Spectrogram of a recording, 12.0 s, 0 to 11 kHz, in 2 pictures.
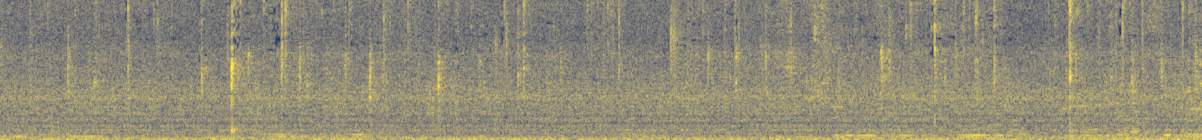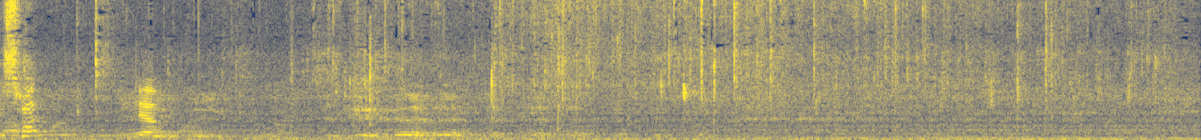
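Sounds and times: hot oil sizzling and crackling: 0.0s - 12.0s.

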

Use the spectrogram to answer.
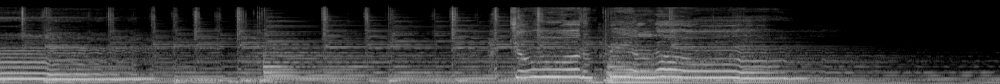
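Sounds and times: soft instrumental backing: 0.0s - 10.0s
man singing wordless note: 5.0s - 8.5s.

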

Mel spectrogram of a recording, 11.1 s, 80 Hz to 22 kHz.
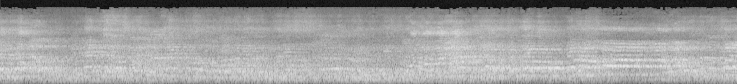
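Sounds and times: crowd talking and shouting: 0.0s - 11.0s.

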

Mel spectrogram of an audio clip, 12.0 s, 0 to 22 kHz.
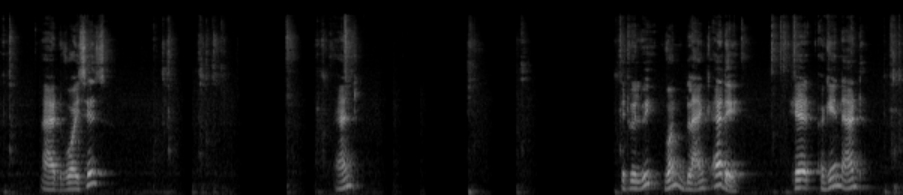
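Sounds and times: computer keyboard typing: 2.0s - 3.1s, 10.3s - 10.6s, 11.8s - 12.0s.

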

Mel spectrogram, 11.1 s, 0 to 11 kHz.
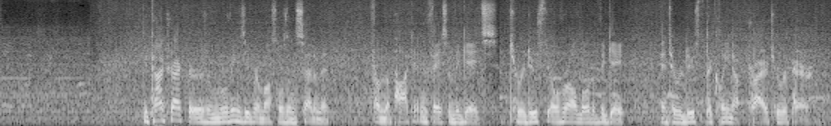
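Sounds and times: faint hum: 0.0s - 11.0s
water: 0.0s - 11.0s
wind: 0.0s - 11.0s.

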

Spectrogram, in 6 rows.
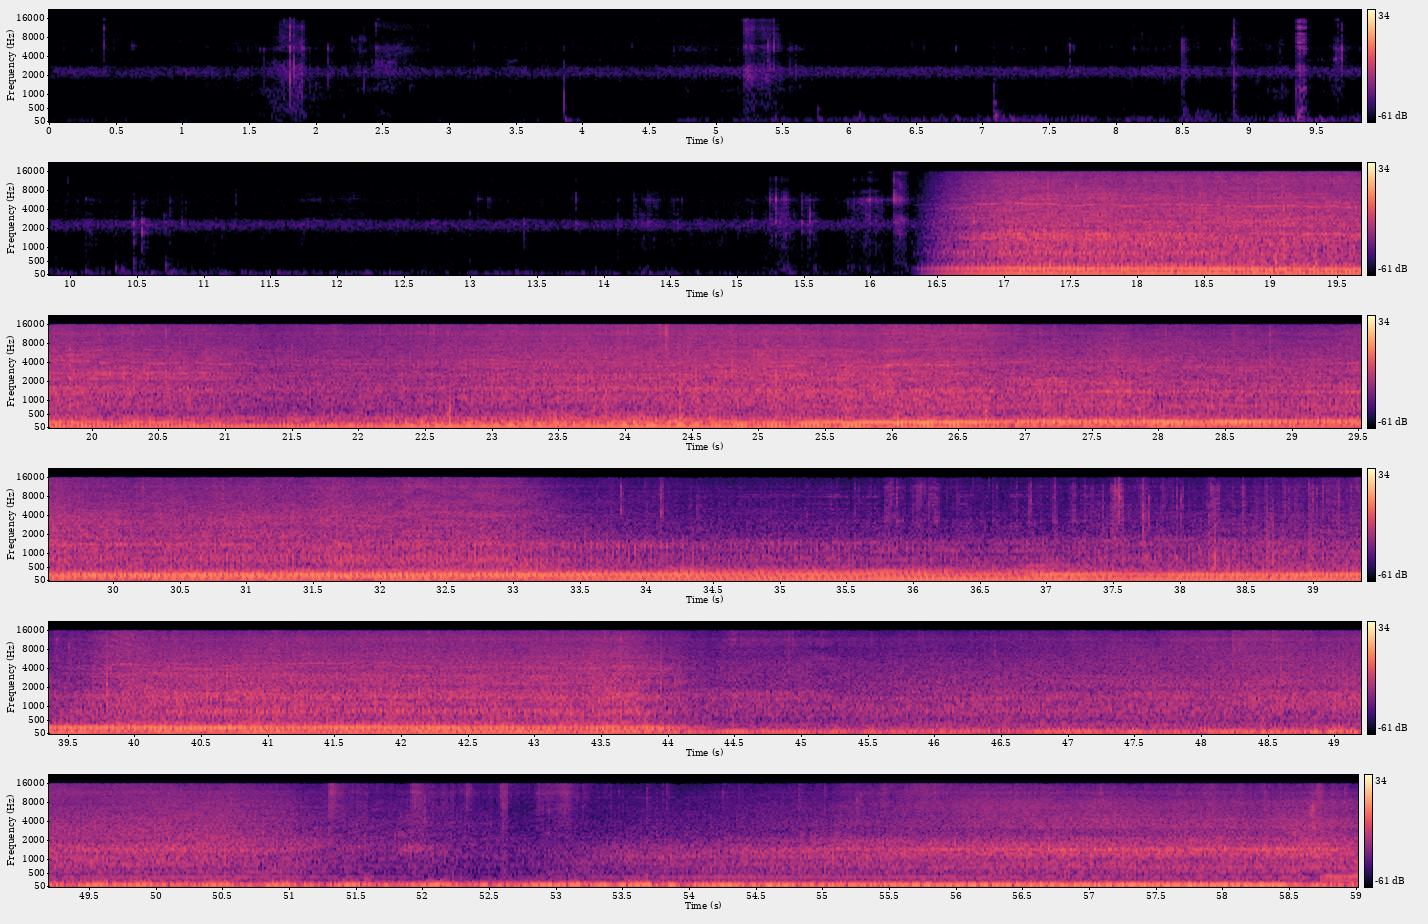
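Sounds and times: atv engine running: 16.4s - 59.0s.

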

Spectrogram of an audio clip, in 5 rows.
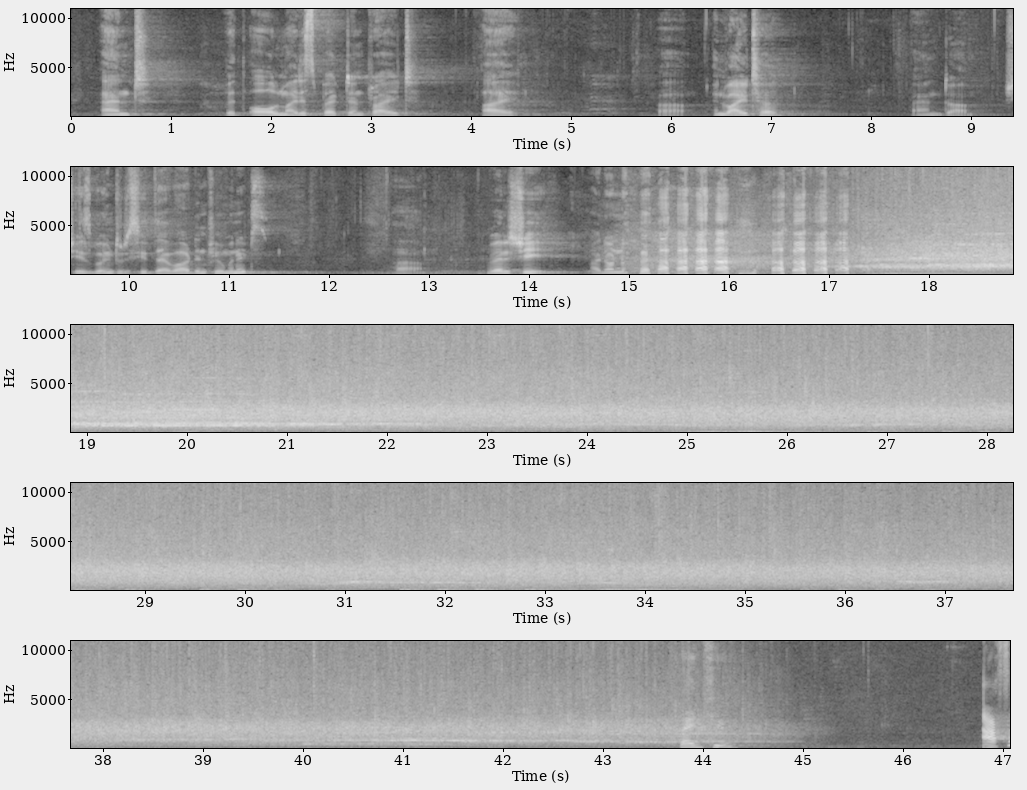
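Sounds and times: audience applauding: 15.3s - 45.1s.

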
